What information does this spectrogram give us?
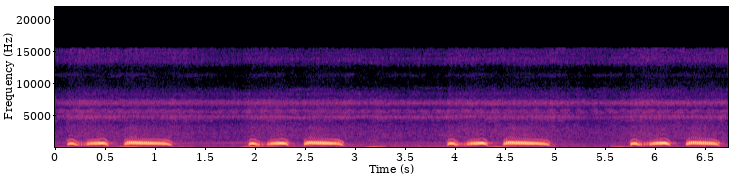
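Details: Spotted dove, a wild local bird with a full, loud pesom-like voice, calling at a roadside. Four tightly spaced phrases of two short coos and one long coo, repeated roughly every one and a half seconds, with low thumps.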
